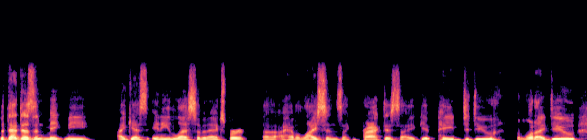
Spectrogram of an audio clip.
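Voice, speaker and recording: A man uses a normal speaking voice with a fairly high pitch, ordinary pitch variation and a moderate pace. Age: 40s. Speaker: architect and maker podcast co-host. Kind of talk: casual chat.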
